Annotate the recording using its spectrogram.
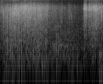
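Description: Dry leaves and currant twigs rustling and crunching as pruned branches are handled. There is one long rush of over a second, then a shorter one near the end.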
